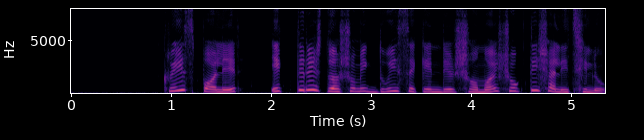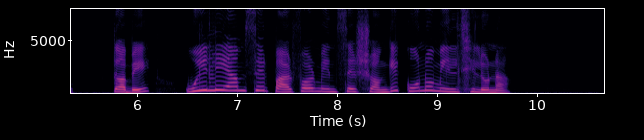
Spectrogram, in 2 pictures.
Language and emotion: Bengali, neutral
